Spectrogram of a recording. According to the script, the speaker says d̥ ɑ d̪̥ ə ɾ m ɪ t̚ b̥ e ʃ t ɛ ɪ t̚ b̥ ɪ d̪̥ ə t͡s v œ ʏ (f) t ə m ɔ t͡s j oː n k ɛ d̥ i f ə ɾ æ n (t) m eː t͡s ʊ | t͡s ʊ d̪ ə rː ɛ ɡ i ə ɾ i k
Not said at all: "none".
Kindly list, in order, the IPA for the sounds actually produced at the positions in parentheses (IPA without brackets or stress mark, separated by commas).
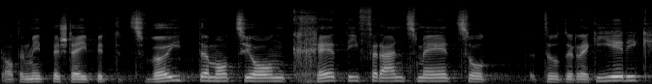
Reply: none, t͡s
